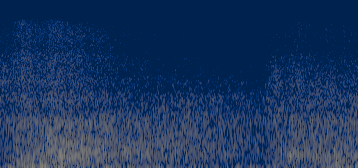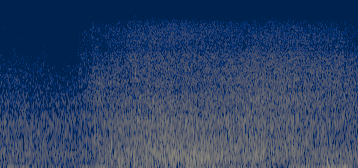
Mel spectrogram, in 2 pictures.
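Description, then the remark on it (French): Ocean waves wash steadily onto a beach in a broad, continuous roar, swelling louder near the end as a new wave breaks. No voices, just surf and a little wind. “Respire et laisse ton corps se détendre en relâchant toutes les contractions, toutes les tensions au son des vagues.”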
